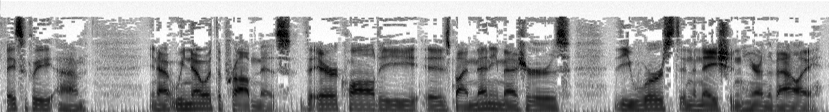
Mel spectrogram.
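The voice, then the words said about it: Rich resonant radio voice. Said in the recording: “Man, you've got the tubes. There's a radio voice.”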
